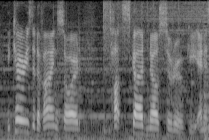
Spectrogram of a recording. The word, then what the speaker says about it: Totsuka: So it's probably Totsuka, like that. So, sort of like that, but not Todd. It's Tote, like a tote bag.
